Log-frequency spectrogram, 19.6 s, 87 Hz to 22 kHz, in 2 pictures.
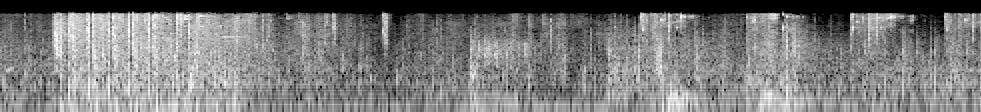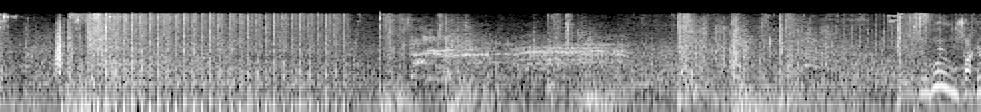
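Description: Rapid gunfire from a player's favorite weapon in the Battlefield 1 game, dense crackling bursts and booms running almost throughout, louder stretches near the start and middle, with distant battle noise and a voice talking over it.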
